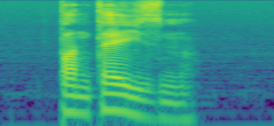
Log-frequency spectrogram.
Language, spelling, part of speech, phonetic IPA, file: Polish, panteizm, noun, [pãnˈtɛʲism̥], Pl-panteizm.ogg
